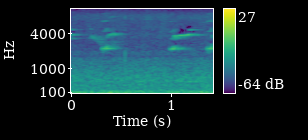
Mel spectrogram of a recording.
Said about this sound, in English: That is actually a whistling frog.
